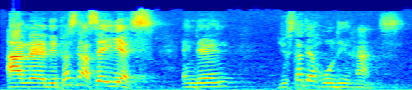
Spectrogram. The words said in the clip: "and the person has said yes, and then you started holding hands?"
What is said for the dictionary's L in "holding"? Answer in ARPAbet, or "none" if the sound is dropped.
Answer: L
